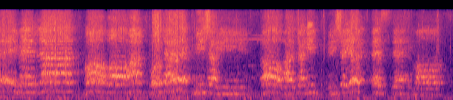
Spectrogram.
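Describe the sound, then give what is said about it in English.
A huge crowd of Iranians cheers and chants at Ayatollah Khomeini's return, in loud, surging waves, many voices roaring together in rhythmic bursts with brief dips between shouts. “Millions upon millions of Iranians turned out for his return.”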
